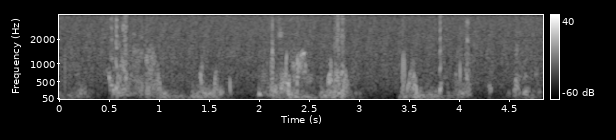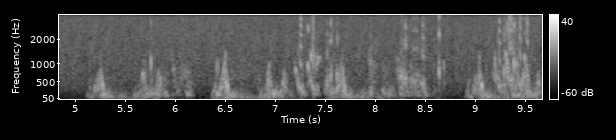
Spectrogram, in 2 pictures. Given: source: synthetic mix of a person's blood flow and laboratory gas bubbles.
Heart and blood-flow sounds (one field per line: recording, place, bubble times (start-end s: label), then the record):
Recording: Doppler ultrasound of blood flow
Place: precordium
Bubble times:
0.43-0.98 s: bubbles
1.55-1.75 s: bubbles
1.96-2.54 s: bubbles
2.73-2.87 s: bubbles
3.41-3.48 s: bubbles
3.77-3.86 s: bubbles
4.00-4.12 s: bubbles
4.28-4.33 s: bubbles
4.52-4.71 s: bubbles
5.73-6.19 s: bubbles
6.37-6.49 s: bubbles
7.18-7.75 s: bubbles
7.92-8.03 s: bubbles
8.06-8.13 s: bubbles
8.20-8.55 s: bubbles
8.60-8.72 s: bubbles
9.18-9.58 s: bubbles
From the record:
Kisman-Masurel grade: 232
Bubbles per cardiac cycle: several, 3 to 8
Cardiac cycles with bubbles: 50 to 99%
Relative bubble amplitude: moderate (0.250 to 0.450)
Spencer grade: 3 (all of the cardiac periods contain showers or single bubble signals, but not dominating or overriding the cardiac motion signals)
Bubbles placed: anywhere in the cardiac cycle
